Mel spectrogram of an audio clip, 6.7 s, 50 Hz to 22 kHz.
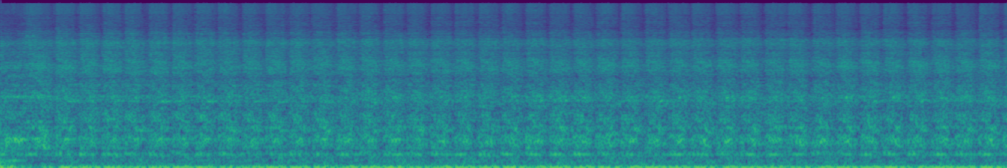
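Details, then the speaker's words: Toyota Celica GT-Four ST185 with 5SGTE Beams engine, cranking with no start intended to build oil pressure, after tightening a loose battery terminal that caused slow cranking: the starter now spins briskly with even compression pulses, and oil pressure is healthy. "the motor was cranking over pretty slow so I checked the battery terminal and it was a bit loose I tightened it up so now it should crank over a bit faster"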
